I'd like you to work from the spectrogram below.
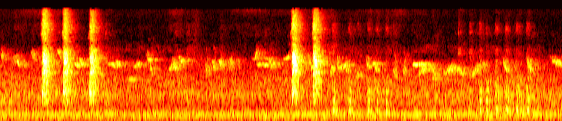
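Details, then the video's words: Short, explosive barks from a neighborhood squirrel upset by a black stray cat: a run of three quick barks, a pause, then two more, with small birds twittering steadily underneath. "Squirrel barking at the cat"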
